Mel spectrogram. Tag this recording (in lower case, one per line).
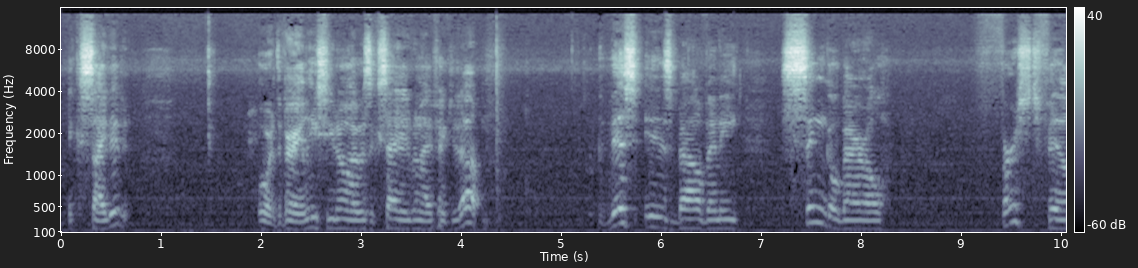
speech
